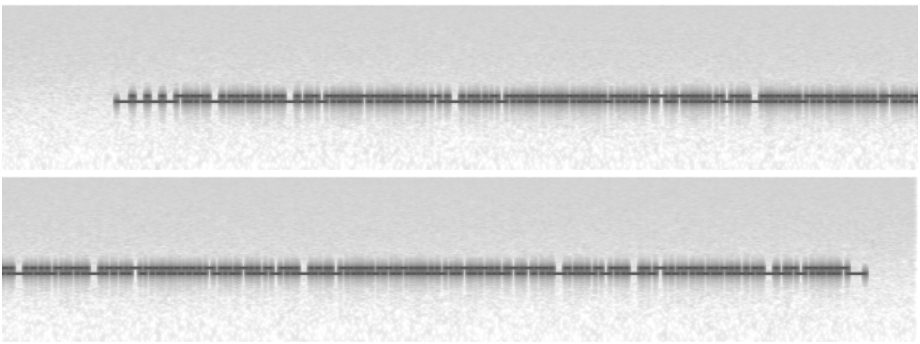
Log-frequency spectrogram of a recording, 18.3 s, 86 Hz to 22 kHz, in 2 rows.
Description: RTTY (50 baud, 170 Hz shift), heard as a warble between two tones, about 910 Hz centre. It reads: UA7KM DE JH9UQM R R FB PETER. RIG HR 30 W, ANT DIPOLE. WX SUNNY, 33 C. BTU UA7KM DE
